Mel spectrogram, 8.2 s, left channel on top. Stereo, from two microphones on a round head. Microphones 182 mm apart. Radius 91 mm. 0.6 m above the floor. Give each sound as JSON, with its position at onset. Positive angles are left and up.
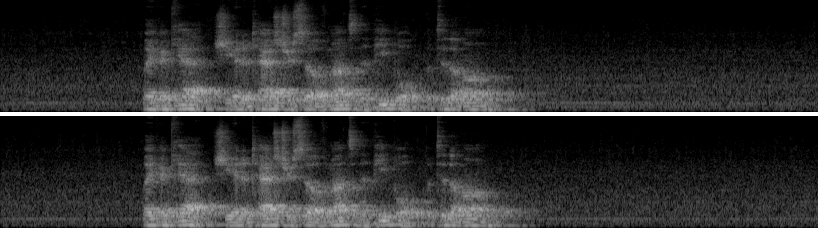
{"t": 1.4, "sound": "a man speaking", "side_deg": -20, "distance_m": 0.7}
